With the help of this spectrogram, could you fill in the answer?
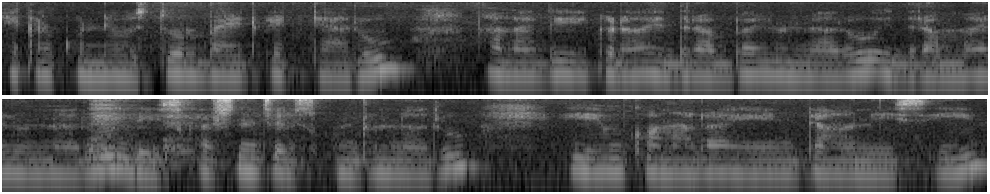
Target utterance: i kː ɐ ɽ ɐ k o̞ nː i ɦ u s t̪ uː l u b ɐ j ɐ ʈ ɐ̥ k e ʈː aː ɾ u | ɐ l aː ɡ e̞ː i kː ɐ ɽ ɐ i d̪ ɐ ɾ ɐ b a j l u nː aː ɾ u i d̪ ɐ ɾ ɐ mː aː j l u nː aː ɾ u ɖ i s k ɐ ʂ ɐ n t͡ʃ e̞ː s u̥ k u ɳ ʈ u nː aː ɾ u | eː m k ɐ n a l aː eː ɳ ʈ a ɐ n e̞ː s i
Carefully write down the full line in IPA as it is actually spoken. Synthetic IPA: i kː ɐ ɽ ɐ k o̞ nː i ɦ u s t̪ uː l u b ɐ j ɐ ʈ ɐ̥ p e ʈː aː ɾ u | ɐ l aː ɡ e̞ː i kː ɐ ɽ ɐ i d̪ ɐ ɾ ɐ b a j l u nː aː ɾ u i d̪ ɐ ɾ ɐ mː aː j l u nː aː ɾ u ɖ i s k ɐ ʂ ɐ n t͡ʃ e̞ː s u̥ k u ɳ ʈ u nː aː ɾ u | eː m k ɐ n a l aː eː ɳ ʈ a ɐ n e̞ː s i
